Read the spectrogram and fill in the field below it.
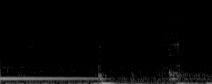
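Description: A ukulele's strings are muted with a soft thump.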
